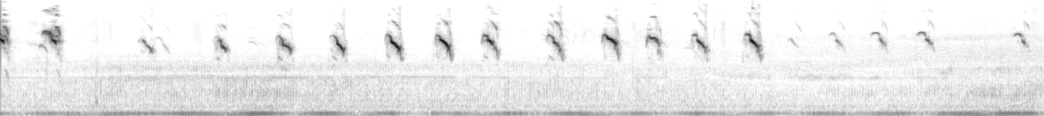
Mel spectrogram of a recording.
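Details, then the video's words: Young chickens cheeping for the mother hen; a clear series of sharp downslurred peeps, roughly two or three per second, louder in the middle, over a faint low hum. "Baby Chicks Chirping Sound For Kids Chicks Cheeping Loudly For Mother Hen"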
